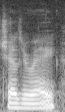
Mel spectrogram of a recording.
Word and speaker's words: Chezaray: I did the phonetical spelling of Caesar, which is pronounced Cesare, but I'd spelled it Chezaray, which is home of the ray.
